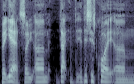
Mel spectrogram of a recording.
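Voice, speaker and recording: In a British accent, a man talks at a moderate pace with lively intonation on a very clean recording with a silent background. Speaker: podcast host. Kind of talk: casual chat. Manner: hesitant, many fillers.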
